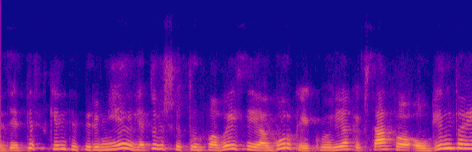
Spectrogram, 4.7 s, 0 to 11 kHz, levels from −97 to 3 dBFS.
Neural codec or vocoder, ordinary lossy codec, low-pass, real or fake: codec, 16 kHz, 4 kbps, FreqCodec, smaller model; Opus, 32 kbps; 7.2 kHz; fake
